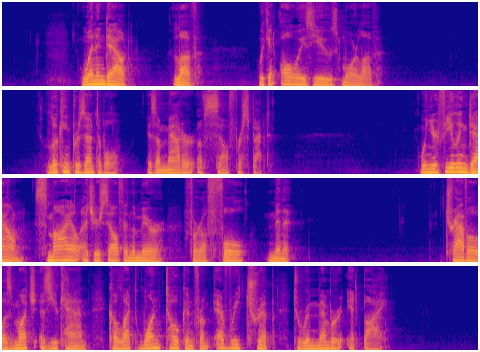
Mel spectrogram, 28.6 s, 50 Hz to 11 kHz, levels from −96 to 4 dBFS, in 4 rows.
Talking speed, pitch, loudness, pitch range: 100 wpm, 120 Hz, -23 LUFS, 110-135 Hz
